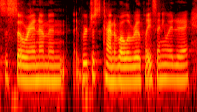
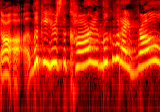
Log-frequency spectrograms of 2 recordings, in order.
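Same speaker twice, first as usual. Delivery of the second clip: put-on very high, loud, happy, eager child voice; 12 semitones higher, 5 dB louder than usual. Mother retells her son giving her an early Mother's Day gift, imitating a happy, eager son. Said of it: "he was like so happy".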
